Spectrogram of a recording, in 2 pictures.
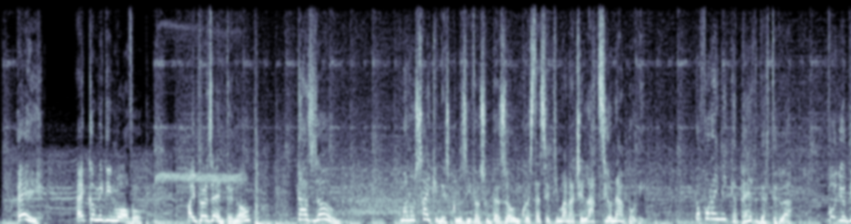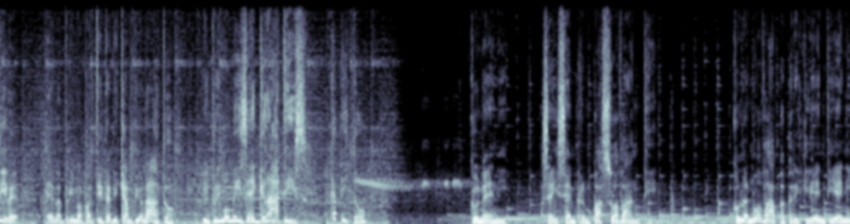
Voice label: italian voice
